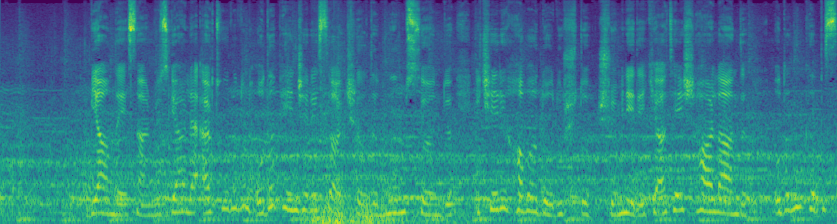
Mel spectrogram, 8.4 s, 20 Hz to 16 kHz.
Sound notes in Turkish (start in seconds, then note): 3.2 Dua sesleri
